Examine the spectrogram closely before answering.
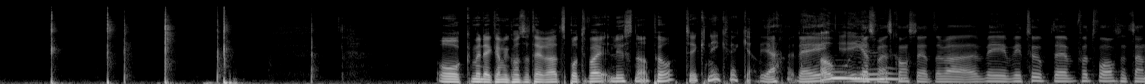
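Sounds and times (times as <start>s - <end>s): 
slow uneven hand claps: 0.5s - 2.4s, 3.0s - 3.3s
speech: 4.4s - 11.4s.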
